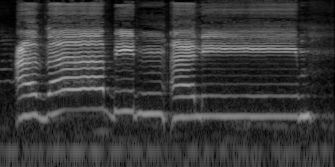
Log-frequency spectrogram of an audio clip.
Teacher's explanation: اظہار حلقی، یعنی غنہ نہیں کریں گے، لفظ کو ظاہر کر کے پڑھیں گے۔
